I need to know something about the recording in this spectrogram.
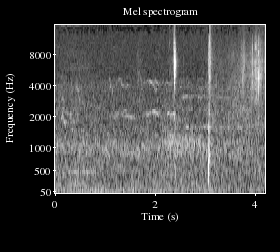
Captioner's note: wind whistling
